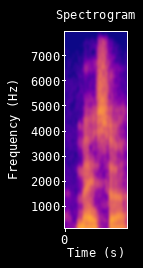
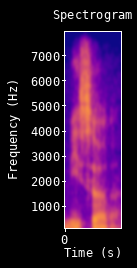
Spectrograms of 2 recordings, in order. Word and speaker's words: mesa: i have been mispronouncing i have been incorrectly pronouncing uh mesa i've been saying misa it's some sort of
